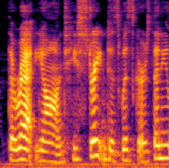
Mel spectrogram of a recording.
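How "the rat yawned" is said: usual speaking voice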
